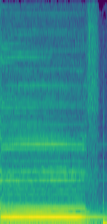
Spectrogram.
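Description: Male voice in a shilah (Gulf Arabic chanted song) holding one long steady note at the end of a sung line; the note fades away shortly before the end.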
